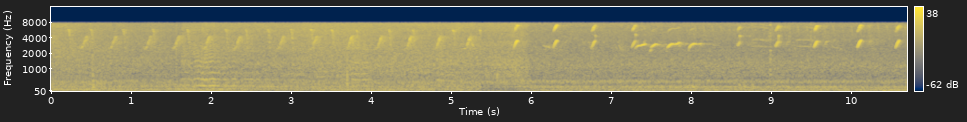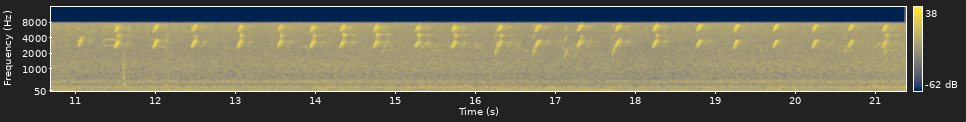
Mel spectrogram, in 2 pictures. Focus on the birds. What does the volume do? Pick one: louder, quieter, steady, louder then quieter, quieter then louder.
steady.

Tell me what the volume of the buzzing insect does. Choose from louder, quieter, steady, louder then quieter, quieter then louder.
steady.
